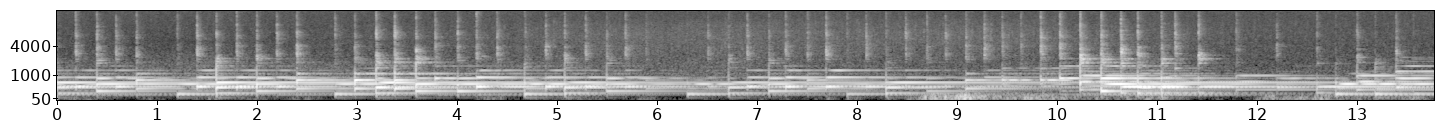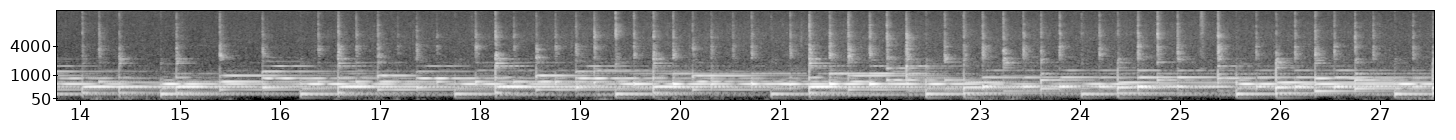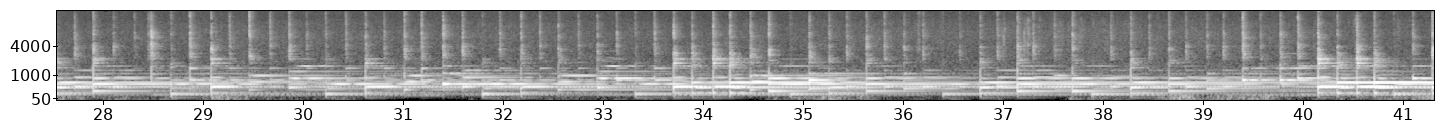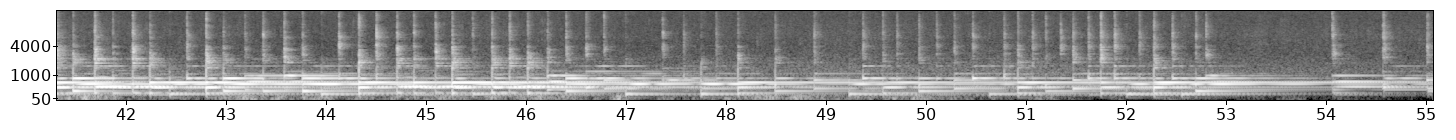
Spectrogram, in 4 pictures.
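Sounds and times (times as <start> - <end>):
handpan played by hand: 0.0 - 55.0.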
